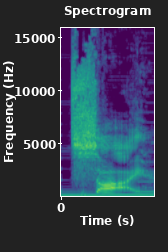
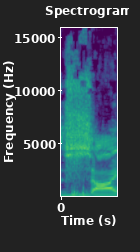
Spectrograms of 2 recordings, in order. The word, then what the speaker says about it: Psi: Nintendo can also use Psi. I'm gonna try to pronounce it Psi and not PSI. It's short for psionics, so yeah.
